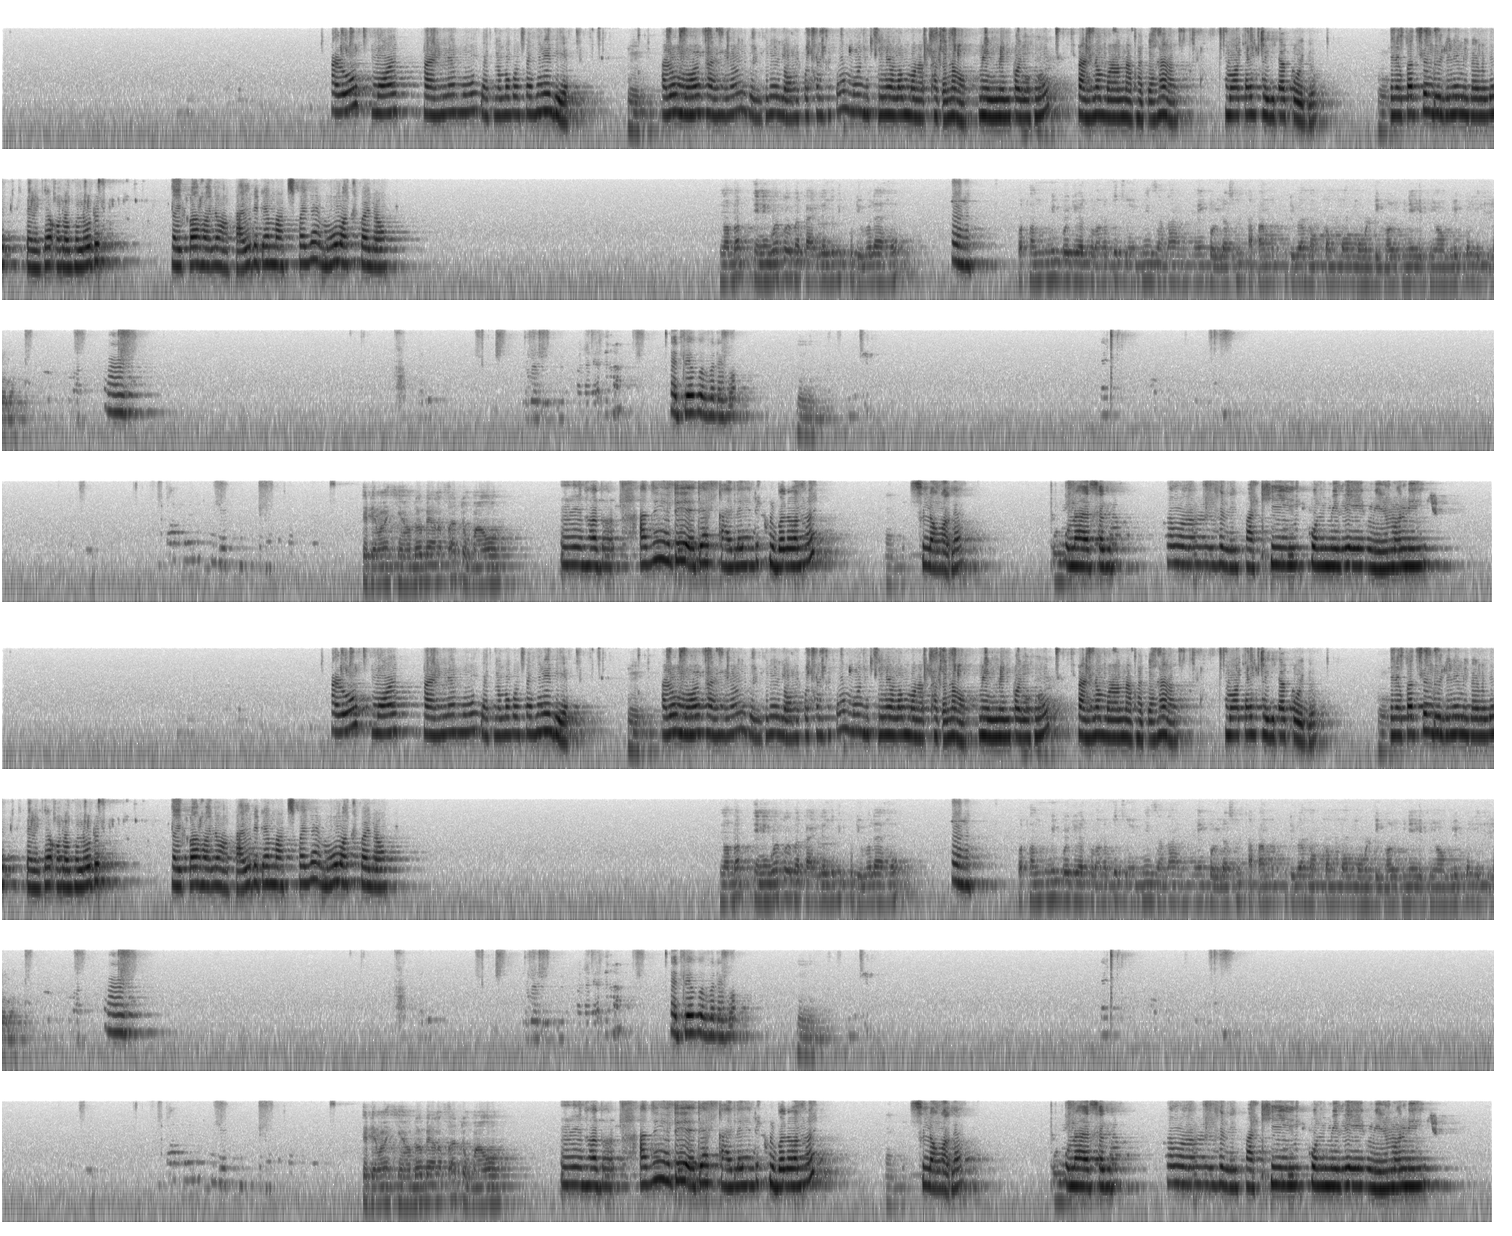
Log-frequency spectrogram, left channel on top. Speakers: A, on the left; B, in the centre.
A: <unintelligible>
B: আৰু মই তইমানে মোক এক নম্বৰ কুৱেশ্যন খিনি দিয়ে।
A: হোম।
B: আৰু মই চাইহেলও যোনখিনি লং কুৱেশ্যন থাকে মোৰ সেইখিনি অলপ মনত থাকে ন। মেইন মেইন পইন্ট
A: অ
B: খিনি
A: অ
B: তাইৰ হেনু মনত নাথাকে হা মই তাইক সেইকেইটা কৈ দিও।
A: হোম।
B: পাতচোন দুইজনীয়ে মিলাই মেলি। তেনেকে অলপ হ'লেওতো হেৰি কৰা হয় ন তাইও তেতিয়া মাৰ্কচ পাই গল। মইও মাৰ্কচ পাই যাওঁ।
A: নবাব এনেকুৱা কৰিবা কাইলৈ যদি সুধিবলৈ আহে।
B: <unintelligible>
A: প্ৰথম তুমি কৈ দিবা তোমালোকে যোনখিনি জানা সেইখিনি কৰি লোৱাচোন তাপা মোক সুধিবা মই কম ম মোৰ দীঘল খিনি লিখি লওঁ বুলি কৈ লিখি ল'বা।
B: উম। <unintelligible> সেইটোৱে কৰিব লাগিব।
A: উম।
B: <unintelligible> <unintelligible> <unintelligible>
A: তেতিয়া মানে সিহঁতেও বেয়া নাপায় তোমাৰও
B: উম হয় বাৰু আজি ইহঁতে এতিয়া কাইলে ইহঁতে ফুৰিব যাব নহয়।
A: উম
B: শ্বিলংলে
A: কোন কোন
B: ওলাই আছে। অ কেজনি পাখি, সোনমিলি, নিৰ্মালি।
